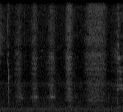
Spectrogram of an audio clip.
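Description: Faint breathing and small handling noises: a few soft clicks, with a breathy hiss near the end, over a faint steady hum.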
